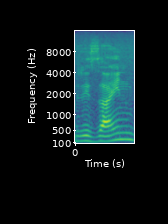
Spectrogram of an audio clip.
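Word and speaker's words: resign: नहीं बोलना है इसमें रिजाइन बोलना है जी साइलेंट है ठीक है रि इगन नहीं बोलना है रिजाइन इसको सिगन नहीं साइन बोलना है क्यों क्योंकि इसका जी साइलेंट है मुक है इसका प्रोनाउंस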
